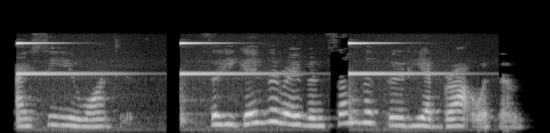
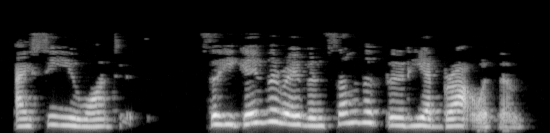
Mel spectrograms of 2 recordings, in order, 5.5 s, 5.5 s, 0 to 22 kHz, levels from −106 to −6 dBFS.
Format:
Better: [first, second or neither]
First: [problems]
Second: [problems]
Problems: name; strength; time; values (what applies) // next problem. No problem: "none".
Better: second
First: background sound (Bell); 5 dB above the speech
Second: none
